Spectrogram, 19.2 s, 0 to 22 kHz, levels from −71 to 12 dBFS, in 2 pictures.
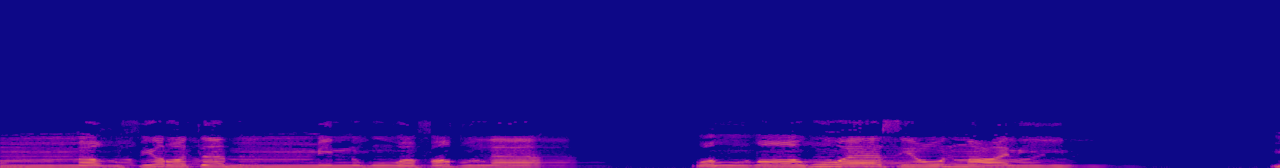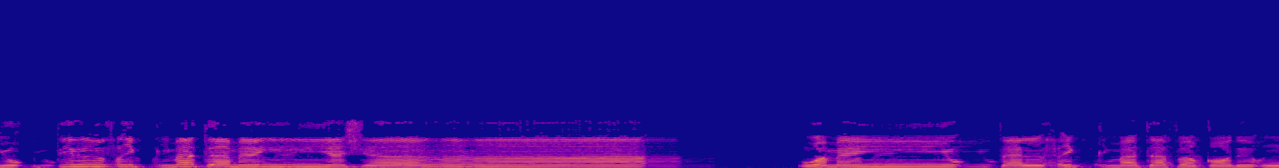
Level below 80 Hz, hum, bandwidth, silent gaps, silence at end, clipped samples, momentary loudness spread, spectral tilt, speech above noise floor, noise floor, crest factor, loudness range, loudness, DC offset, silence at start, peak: -70 dBFS; none; 6.6 kHz; 8.80-9.16 s; 0 s; under 0.1%; 8 LU; -3 dB/octave; 46 dB; -72 dBFS; 18 dB; 4 LU; -26 LUFS; under 0.1%; 0 s; -8 dBFS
